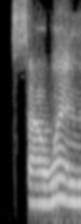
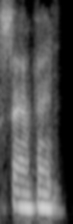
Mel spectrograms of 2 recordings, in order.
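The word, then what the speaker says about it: Samhain: Halloween comes from uh uh the tradition of sawin. Sawin is spelled s a m h a i n. It looks like Sam Hang, but it's pronounced sawin.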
